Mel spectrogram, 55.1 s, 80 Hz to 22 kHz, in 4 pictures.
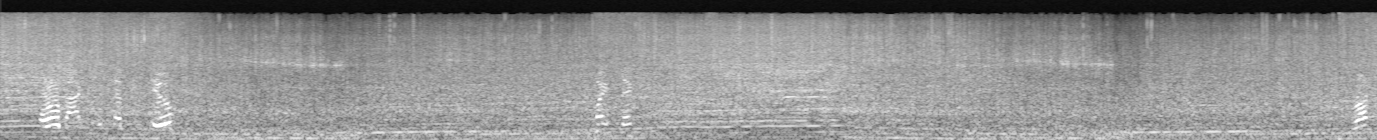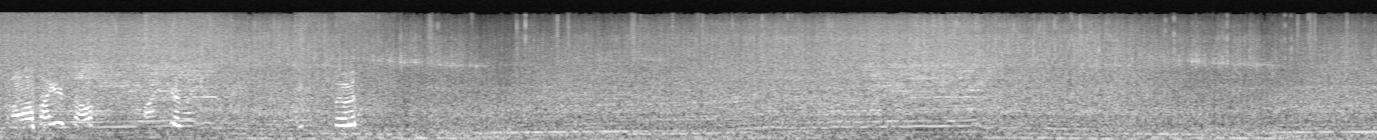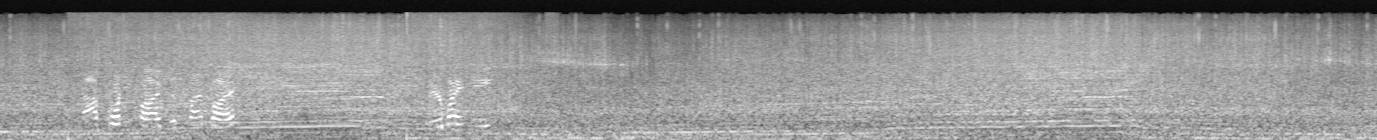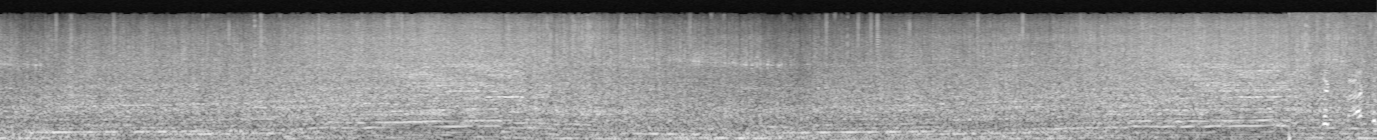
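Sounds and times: race car engine revving: 0.0 - 48.5, 49.2 - 55.0.

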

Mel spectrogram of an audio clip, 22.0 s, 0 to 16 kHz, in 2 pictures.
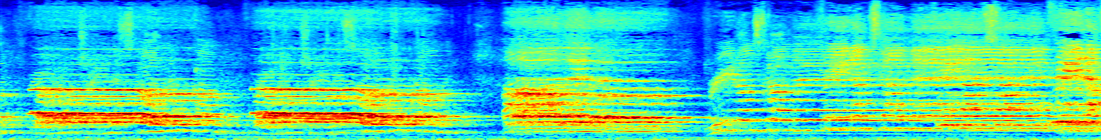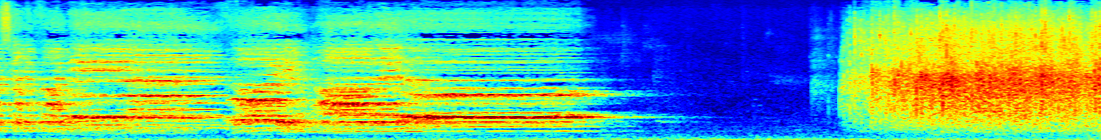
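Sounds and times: choir singing in harmony: 0.0 - 17.5.

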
